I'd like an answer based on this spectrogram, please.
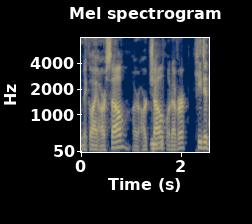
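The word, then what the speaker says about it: Nikolaj Arcel: I think it's Nikolai is how you pronounce his name. Nikolai Arcel or Archel, whatever.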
